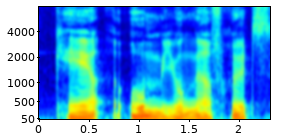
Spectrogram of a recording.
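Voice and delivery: low, deep rumble pushed out on exhaled vapor. Demonstrating the voice you get exhaling e-cigarette vapor: deep voice exhaling vapor. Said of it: "Du hast tatsächlich diese tiefe Stimme".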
